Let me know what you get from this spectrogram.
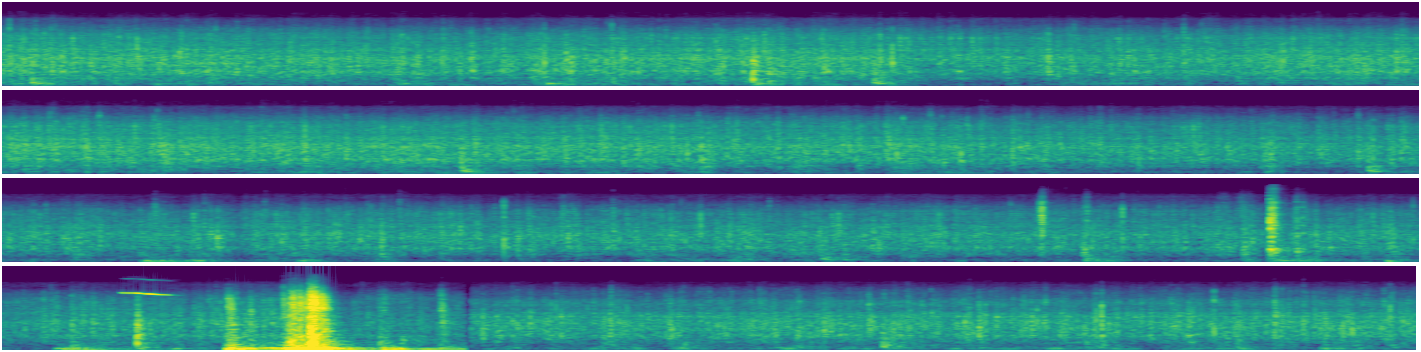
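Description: Steady rain falling, with scattered drips and ticks. About twenty seconds in come a couple of sharp clicks, followed by a loud knock and thump.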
